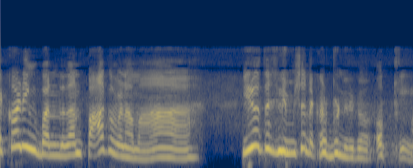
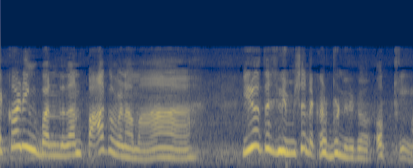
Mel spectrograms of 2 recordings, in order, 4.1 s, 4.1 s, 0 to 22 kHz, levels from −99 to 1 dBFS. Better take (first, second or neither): second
